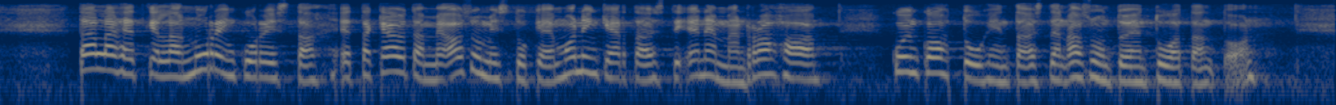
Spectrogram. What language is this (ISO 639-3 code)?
fin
